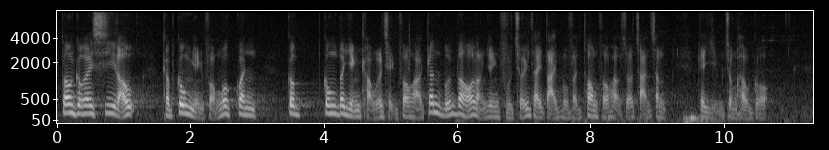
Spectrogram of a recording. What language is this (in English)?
Cantonese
